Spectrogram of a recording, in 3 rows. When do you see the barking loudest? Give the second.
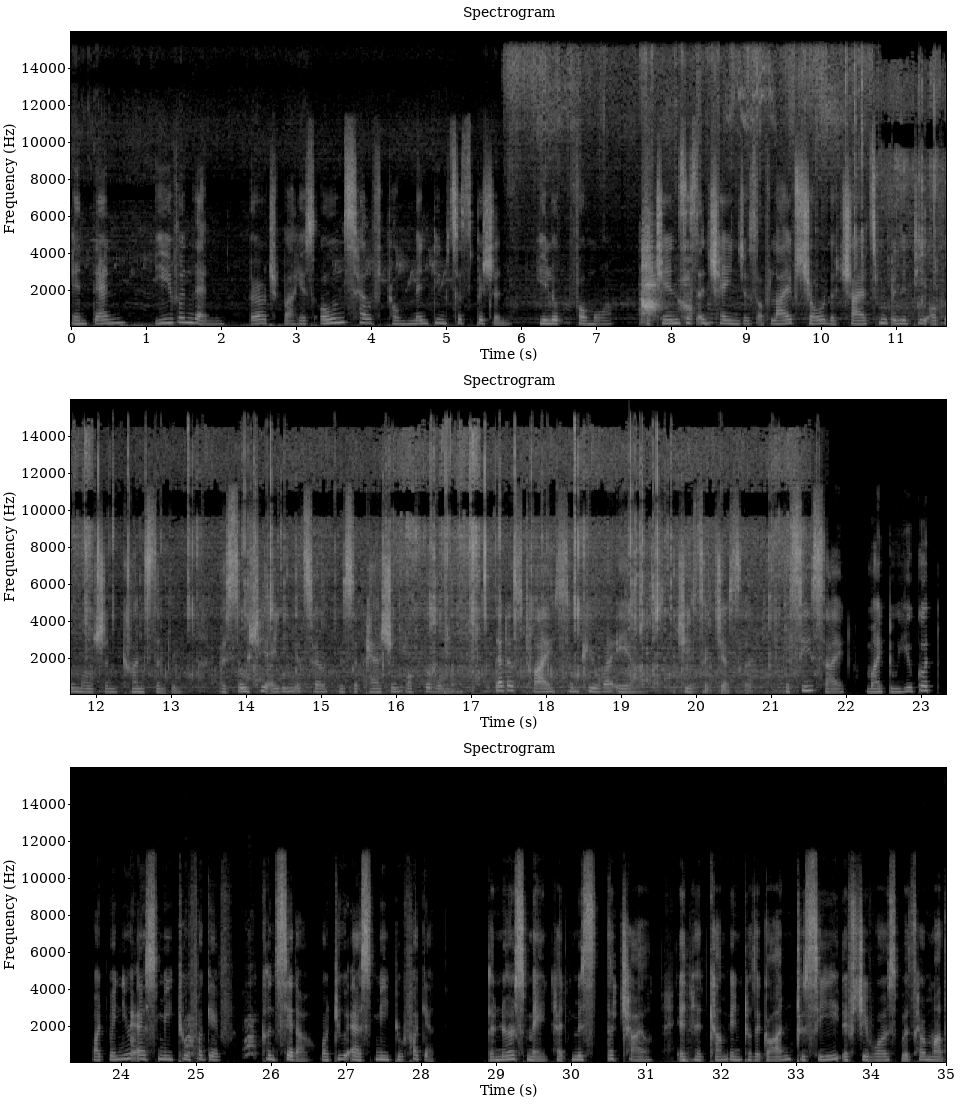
8 s.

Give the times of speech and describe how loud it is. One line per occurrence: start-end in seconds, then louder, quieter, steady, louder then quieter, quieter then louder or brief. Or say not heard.
0.0-34.9 steady.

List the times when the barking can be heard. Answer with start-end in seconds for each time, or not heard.
7.5-8.3, 24.1-25.8.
